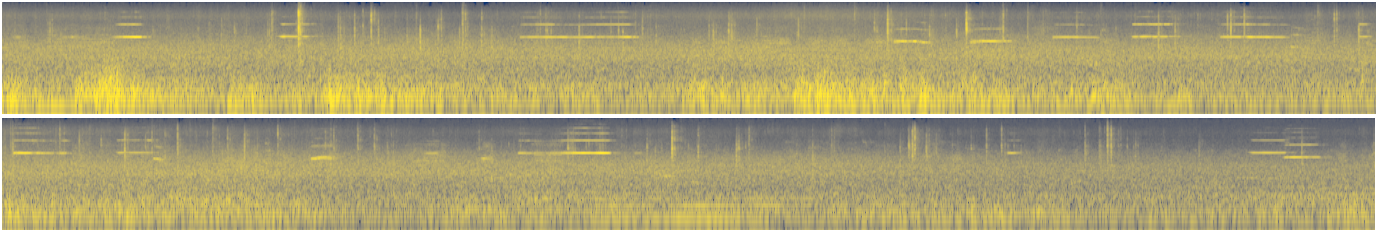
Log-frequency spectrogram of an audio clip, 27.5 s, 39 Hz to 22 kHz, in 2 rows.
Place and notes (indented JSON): {
  "title": "Poznan, Kornicka street, at Opel dealership - 3 flagpoles",
  "date": "2014-05-02 07:37:00",
  "description": "three masts tensing up and bending in brisk wind.",
  "latitude": "52.40",
  "longitude": "16.95",
  "altitude": "65",
  "timezone": "Europe/Warsaw"
}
